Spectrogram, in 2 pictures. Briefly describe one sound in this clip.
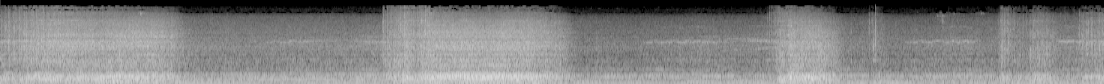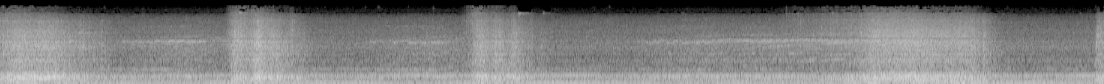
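A heavy engine drones steadily close by.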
